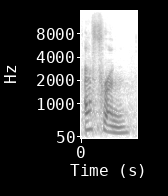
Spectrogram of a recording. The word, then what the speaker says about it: Ephron: but but I'm yeah but it's ephrine anyway Ephron it's spelled Efron so you're not don't beat yourself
